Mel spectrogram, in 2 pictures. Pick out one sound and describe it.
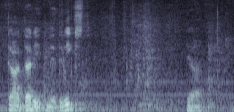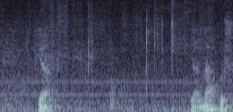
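Papers rustle on a table.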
